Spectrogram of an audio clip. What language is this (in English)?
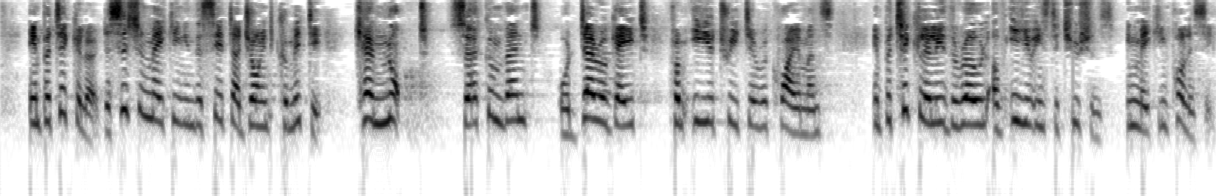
English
